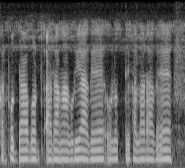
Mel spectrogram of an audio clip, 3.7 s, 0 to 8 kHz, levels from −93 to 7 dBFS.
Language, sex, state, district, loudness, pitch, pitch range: Chakma, female, Tripura, Dhalai, -21 LUFS, 165 Hz, 160-165 Hz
